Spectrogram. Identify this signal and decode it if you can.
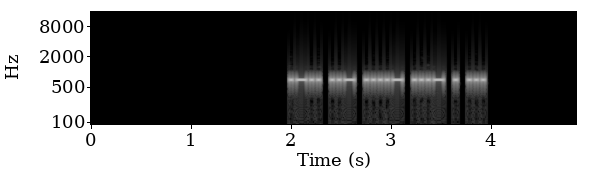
Morse code, heard as a keyed tone, about 36 wpm, 700 Hz. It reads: LU4VES
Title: DXCC-100 Call Signs - 6 Characters - 35wpm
